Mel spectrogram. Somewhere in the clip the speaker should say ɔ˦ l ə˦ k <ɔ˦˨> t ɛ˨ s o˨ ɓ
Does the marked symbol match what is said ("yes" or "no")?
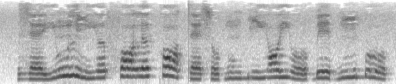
yes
